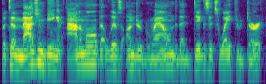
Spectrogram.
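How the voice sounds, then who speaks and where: Male children's storytime host, lower register, informal and chatty, expressive, talks directly to young listeners. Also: measured pace, slightly rough. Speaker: read-aloud host for children. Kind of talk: storybook read-aloud with casual asides.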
